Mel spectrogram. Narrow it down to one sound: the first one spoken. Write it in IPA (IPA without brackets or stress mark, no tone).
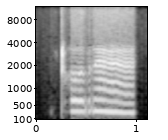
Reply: ʈʰ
